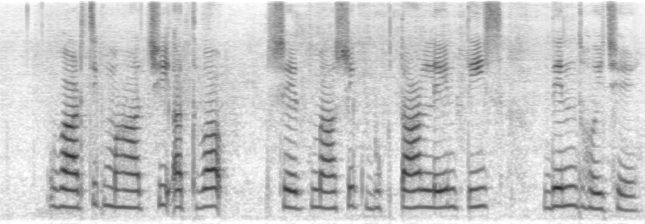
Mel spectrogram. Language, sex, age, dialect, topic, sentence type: Maithili, female, 36-40, Eastern / Thethi, banking, statement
